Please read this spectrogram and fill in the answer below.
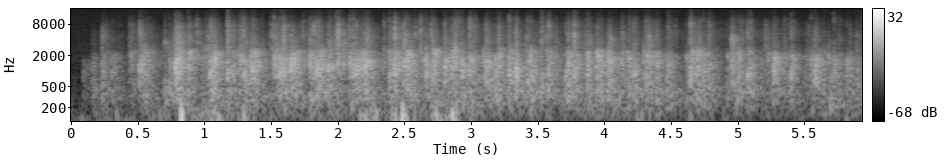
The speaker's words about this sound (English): So let's give a round of applause and bring up our panel.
